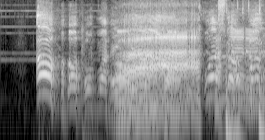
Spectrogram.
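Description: A phone ringtone plays loudly, a warbling, tonal electronic melody that swells into a sustained stretch before breaking off into a few short bursts.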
